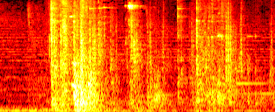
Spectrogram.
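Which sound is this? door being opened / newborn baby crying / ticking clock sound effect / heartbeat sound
door being opened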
